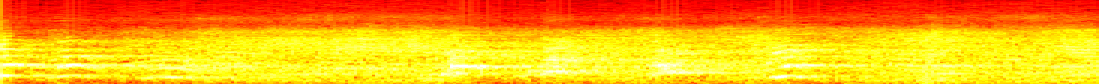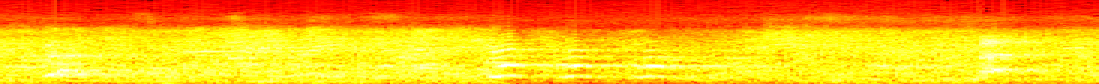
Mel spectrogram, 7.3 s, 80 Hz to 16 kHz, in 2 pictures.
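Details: Alaskan Malamutes at a dog show held 27–28 February 1988; short, sharp barks and yips recur throughout, some in quick pairs, over a steady indoor murmur of crowd chatter.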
